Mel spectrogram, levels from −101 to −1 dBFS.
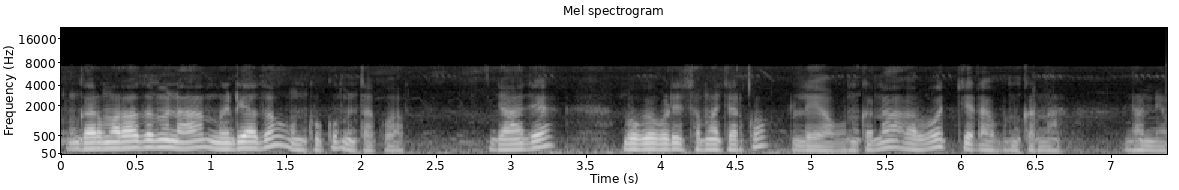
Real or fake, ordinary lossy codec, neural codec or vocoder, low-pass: real; none; none; 7.2 kHz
